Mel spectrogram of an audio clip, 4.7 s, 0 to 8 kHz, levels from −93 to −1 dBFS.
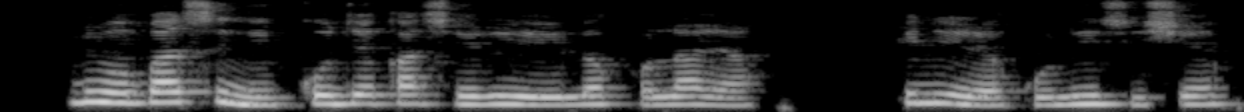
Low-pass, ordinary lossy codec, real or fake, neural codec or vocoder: none; none; real; none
